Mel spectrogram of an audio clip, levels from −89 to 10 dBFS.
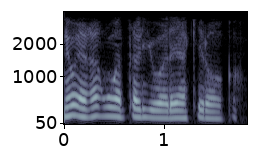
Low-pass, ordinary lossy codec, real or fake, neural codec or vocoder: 3.6 kHz; MP3, 24 kbps; real; none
